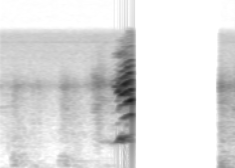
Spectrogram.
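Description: A young child shrieks loudly up close.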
